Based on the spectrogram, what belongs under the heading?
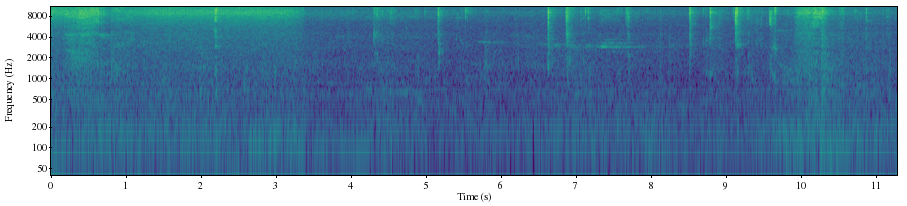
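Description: Close-miked eating sounds of rice and curry eaten by hand: wet chewing and squishing, with scattered small clicks and lip smacks through the middle.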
